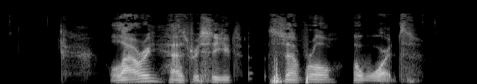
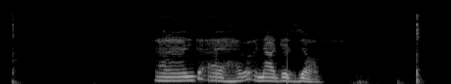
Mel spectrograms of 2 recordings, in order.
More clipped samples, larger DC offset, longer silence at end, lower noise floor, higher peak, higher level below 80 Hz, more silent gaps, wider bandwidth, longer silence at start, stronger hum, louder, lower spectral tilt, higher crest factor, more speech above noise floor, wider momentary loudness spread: neither; neither; first, 0.65 s vs 0.3 s; second, -67 dBFS vs -78 dBFS; first, -2 dBFS vs -18 dBFS; first, -52 dBFS vs -66 dBFS; neither; about the same, 11.5 kHz vs 11.5 kHz; first, 0.6 s vs 0.1 s; neither; first, -20 LUFS vs -33 LUFS; about the same, -5 dB/octave vs -6 dB/octave; about the same, 20 dB vs 18 dB; about the same, 47 dB vs 46 dB; first, 20 LU vs 15 LU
